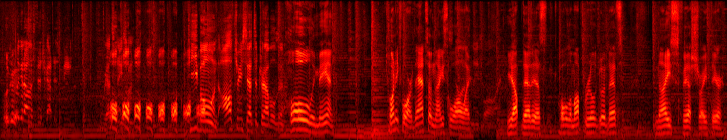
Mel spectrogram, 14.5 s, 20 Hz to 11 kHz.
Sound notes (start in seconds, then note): 2.1 laughing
